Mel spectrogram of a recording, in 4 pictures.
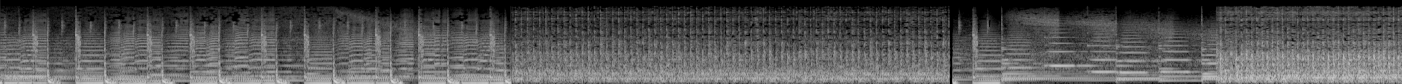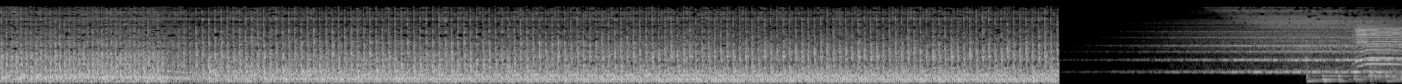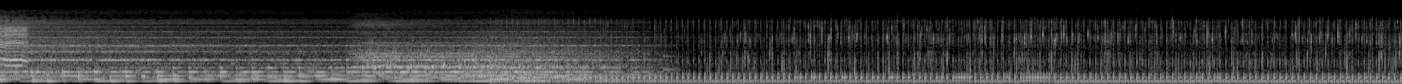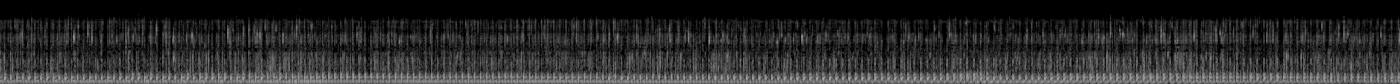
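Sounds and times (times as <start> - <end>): water pump motor buzzing: 0.0 - 10.0, 12.1 - 24.6, 27.1 - 29.2, 30.4 - 56.0
tractor engine knocking: 5.0 - 9.6, 12.2 - 24.6
water pouring and splashing: 34.6 - 56.0.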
